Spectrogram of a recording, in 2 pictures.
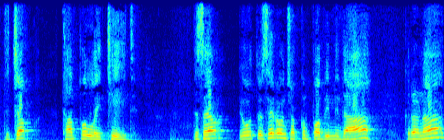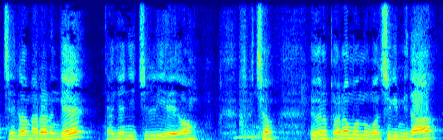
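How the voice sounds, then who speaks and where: A man teaching an exam-prep English lesson, firing quick rhetorical questions at the class. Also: high voice, darkish tone. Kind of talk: recorded exam-prep lecture.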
